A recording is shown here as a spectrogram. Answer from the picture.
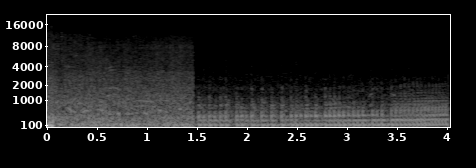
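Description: Street sound: a motor vehicle engine running steadily, with people talking in the background.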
